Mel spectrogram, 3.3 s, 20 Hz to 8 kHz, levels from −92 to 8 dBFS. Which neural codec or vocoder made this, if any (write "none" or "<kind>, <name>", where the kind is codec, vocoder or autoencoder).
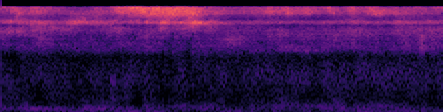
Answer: codec, SNAC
